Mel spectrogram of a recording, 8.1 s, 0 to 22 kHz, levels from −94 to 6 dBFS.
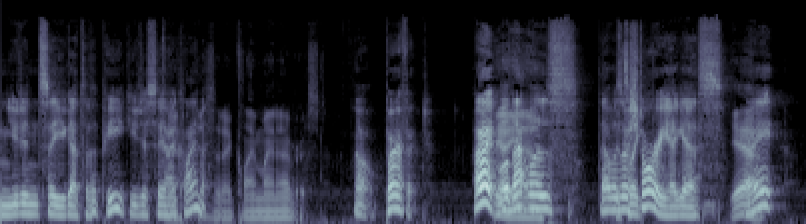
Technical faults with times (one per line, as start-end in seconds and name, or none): none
